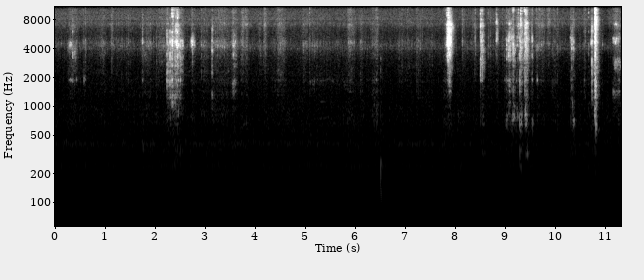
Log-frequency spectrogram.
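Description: Small scissors fussy-cutting paper: quiet, short crisp snips at irregular intervals, one early and a denser run of snips near the end.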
